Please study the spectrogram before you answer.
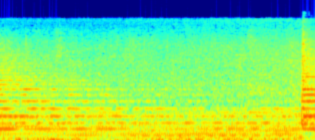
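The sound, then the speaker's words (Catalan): Church bells toll a death knell after a pope's death, a sustained, resonant hum of overlapping tones, with one fresh stroke ringing out near the end. “El toc de morts de les campanes de tot el món”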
